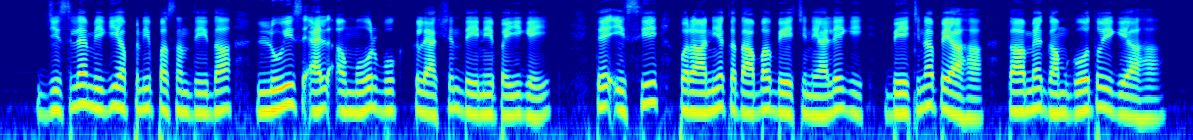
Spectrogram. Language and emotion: Dogri, sad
